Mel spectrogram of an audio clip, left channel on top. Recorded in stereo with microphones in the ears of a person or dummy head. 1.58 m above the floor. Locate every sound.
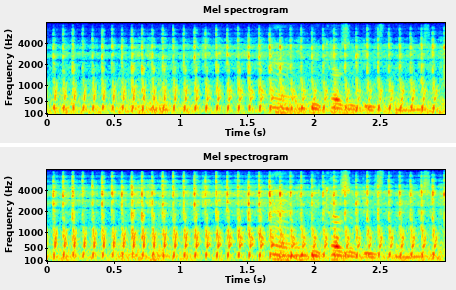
0.0 s a motorcycle: 45° right (ahead or behind); by 3.0 s 30° right (ahead or behind)
1.7 s a man speaking: 50° right (ahead or behind)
